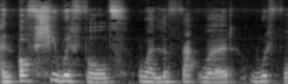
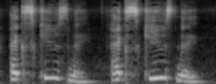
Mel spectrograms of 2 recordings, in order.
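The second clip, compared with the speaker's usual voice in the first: high, light apologetic call; raised-pitch, polite old lady; politely pushing past; 6 semitones higher than usual. Acted. Old lady squeezing past the couple.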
